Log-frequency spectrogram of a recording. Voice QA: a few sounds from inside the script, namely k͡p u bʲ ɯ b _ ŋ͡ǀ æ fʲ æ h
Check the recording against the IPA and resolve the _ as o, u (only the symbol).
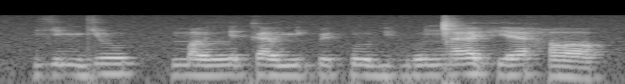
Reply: u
